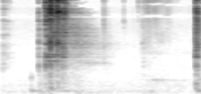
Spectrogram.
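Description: A hard clink about half a second in, ringing out briefly, as Motorola KRZR flip phones and their battery covers are handled and knocked together or set on the table; a second click comes near the end.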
